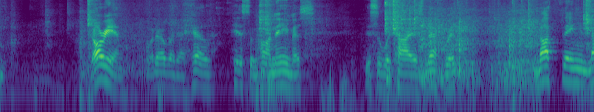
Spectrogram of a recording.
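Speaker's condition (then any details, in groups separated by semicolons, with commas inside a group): No condition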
